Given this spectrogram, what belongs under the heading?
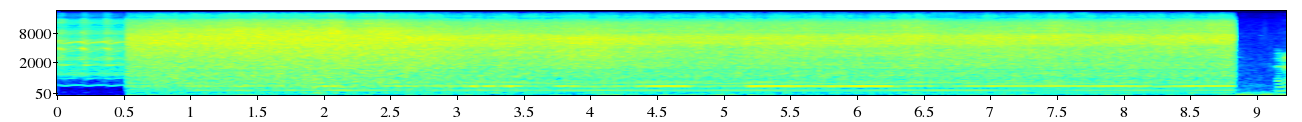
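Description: Compressed air hissing steadily into a tyre during inflation, a loud continuous rush with a steady hum underneath, starting and stopping abruptly.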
